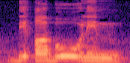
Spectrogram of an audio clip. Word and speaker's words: بقبول: تقاه تقاه تقاه تقاه بقبول بق بقبول بفتح القاف القاف القاف للذين بفتح اللامين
